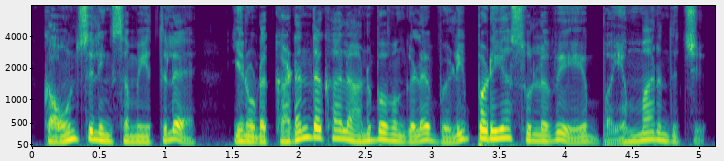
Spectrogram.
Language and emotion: Tamil, fearful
